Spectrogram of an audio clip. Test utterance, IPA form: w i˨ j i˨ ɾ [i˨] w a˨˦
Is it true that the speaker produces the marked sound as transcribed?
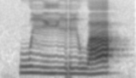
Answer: yes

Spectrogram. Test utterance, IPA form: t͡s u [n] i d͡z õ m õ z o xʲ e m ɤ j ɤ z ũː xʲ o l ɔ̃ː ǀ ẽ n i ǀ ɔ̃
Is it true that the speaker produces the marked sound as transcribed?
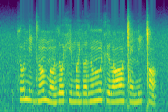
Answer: yes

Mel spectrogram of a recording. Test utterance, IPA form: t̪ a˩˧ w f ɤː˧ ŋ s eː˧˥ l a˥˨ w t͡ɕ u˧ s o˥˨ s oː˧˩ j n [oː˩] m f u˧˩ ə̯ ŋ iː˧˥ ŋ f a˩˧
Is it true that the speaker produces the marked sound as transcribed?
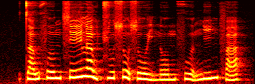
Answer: yes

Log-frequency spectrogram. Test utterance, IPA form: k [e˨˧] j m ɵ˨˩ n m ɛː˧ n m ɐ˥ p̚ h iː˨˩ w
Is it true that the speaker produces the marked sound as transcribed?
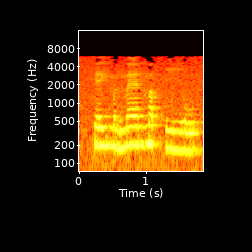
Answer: yes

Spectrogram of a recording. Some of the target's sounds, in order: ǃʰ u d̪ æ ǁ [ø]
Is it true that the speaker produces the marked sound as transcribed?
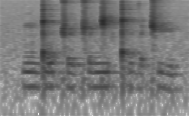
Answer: no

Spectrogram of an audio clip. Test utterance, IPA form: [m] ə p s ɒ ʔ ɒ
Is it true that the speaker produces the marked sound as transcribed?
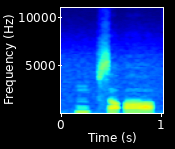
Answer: yes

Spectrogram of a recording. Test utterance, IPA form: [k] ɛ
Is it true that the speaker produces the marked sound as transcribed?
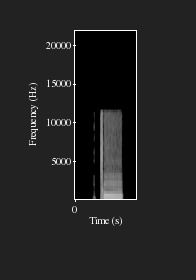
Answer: no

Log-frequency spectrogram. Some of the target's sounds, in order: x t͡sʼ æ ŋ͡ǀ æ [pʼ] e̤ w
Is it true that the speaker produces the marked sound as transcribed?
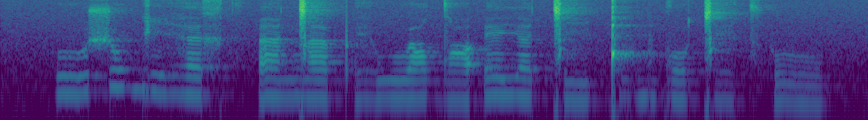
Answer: yes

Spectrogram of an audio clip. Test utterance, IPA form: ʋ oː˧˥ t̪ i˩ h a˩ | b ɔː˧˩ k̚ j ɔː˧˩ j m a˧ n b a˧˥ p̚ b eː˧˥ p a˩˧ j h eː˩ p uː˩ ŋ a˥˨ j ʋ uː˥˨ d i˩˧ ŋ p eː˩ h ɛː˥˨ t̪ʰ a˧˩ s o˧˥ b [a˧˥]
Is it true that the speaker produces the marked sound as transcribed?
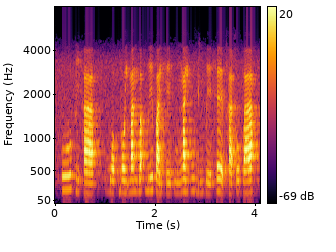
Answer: yes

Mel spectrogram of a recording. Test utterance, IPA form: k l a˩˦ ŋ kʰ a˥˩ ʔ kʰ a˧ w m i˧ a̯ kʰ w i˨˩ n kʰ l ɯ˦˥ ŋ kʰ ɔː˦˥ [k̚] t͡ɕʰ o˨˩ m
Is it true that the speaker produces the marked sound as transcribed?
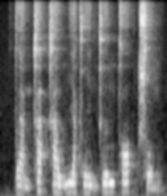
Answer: yes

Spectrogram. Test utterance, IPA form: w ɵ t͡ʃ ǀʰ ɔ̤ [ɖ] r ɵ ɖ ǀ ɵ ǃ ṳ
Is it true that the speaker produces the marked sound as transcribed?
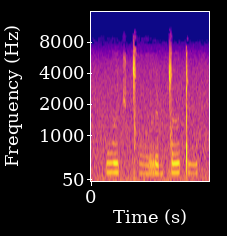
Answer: no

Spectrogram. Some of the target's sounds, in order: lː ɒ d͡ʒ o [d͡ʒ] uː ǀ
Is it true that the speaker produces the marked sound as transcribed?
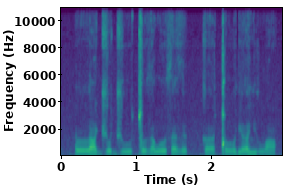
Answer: yes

